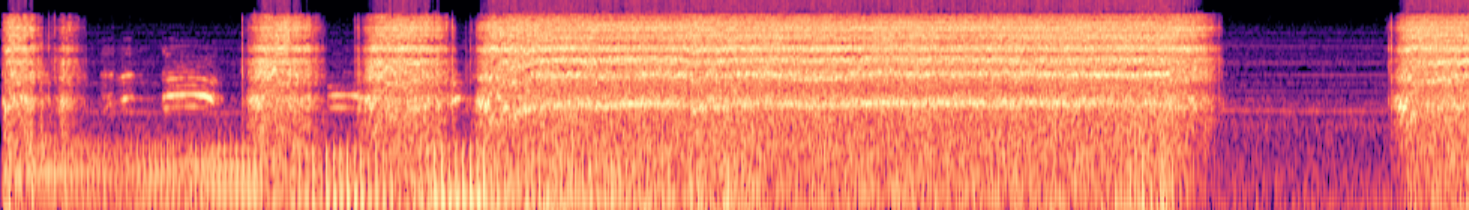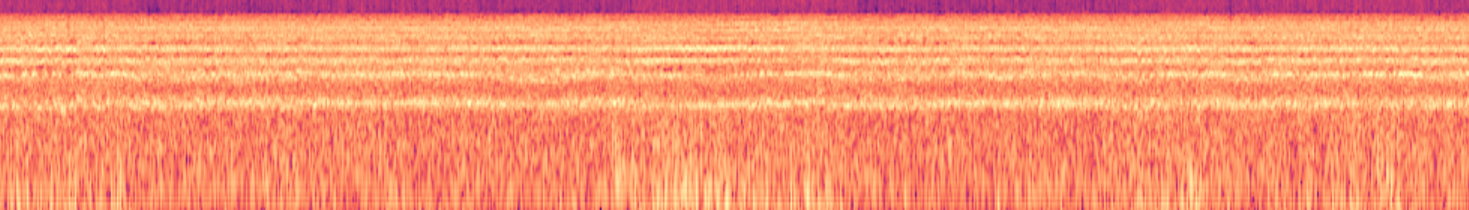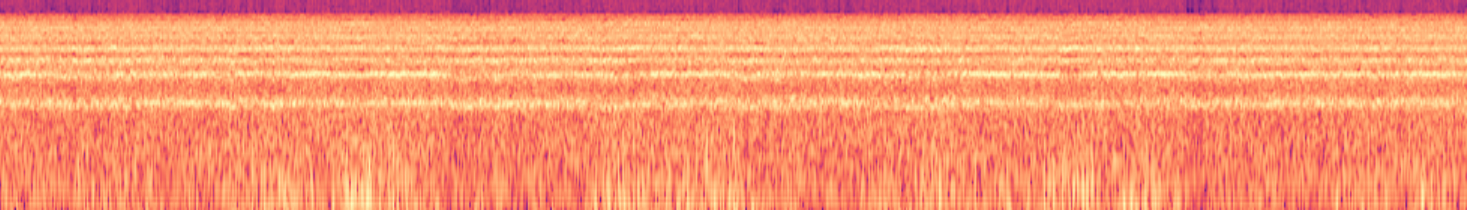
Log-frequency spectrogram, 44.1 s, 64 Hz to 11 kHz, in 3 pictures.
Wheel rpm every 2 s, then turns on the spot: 30, 50, 140, 230, 230, 190, 10, 200, 230, 230, 220, 220, 230, 230, 230, 230, 230, 230, 230, 230, 230, 230.
none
